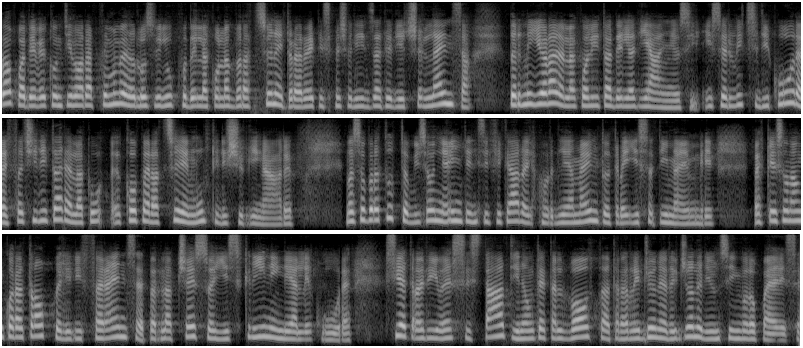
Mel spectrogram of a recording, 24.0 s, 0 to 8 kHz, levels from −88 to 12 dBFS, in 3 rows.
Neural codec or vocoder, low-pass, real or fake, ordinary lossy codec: codec, 16 kHz, 1 kbps, FunCodec, trained on Chinese and English, 50 frames a second; none; fake; none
